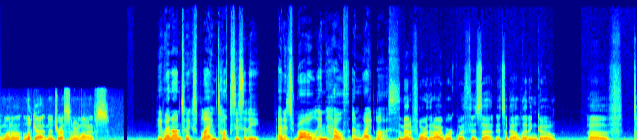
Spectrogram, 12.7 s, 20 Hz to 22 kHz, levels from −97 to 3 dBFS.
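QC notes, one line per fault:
0.00–2.55 s, input switched to a poorer device: the speech opens dull and boxy, with nothing above 8 kHz and a faint extra background noise sitting around 35 dB below the speech. An 80 ms gap follows at 2.55 s, and then the sound opens out to full bandwidth with no noticeable jump in level. The likely cause is a recording that began on a narrower-band microphone or headset call profile before the system changed inputs, with the short dropout marking the handover.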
